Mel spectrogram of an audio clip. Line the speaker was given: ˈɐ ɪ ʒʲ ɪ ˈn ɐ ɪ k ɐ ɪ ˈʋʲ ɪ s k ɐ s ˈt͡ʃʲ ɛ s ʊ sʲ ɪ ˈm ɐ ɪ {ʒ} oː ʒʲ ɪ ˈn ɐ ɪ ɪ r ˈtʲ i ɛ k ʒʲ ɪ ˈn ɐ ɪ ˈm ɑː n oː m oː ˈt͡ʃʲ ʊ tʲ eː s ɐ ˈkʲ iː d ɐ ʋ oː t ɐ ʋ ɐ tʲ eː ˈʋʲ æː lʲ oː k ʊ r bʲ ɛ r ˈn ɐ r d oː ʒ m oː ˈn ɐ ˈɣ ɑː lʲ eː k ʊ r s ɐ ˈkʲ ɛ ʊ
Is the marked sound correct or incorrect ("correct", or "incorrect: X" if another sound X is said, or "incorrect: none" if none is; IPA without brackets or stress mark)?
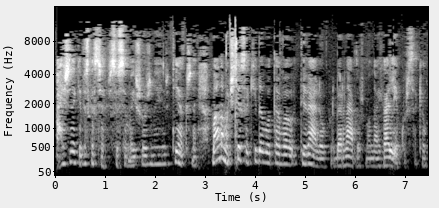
incorrect: ʃ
